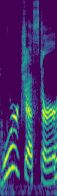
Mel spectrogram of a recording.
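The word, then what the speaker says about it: Worcester: it after so and I think it still comes from that same pronunciation that it was in England okay mr.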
